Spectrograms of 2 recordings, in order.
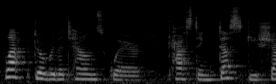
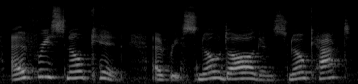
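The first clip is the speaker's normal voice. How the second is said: usual speaking voice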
